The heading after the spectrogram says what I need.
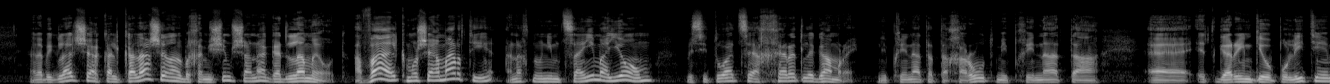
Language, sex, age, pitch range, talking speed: English, male, 50-69, 110-170 Hz, 100 wpm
